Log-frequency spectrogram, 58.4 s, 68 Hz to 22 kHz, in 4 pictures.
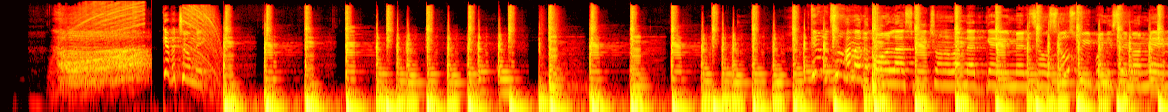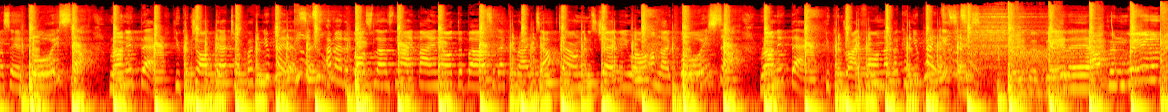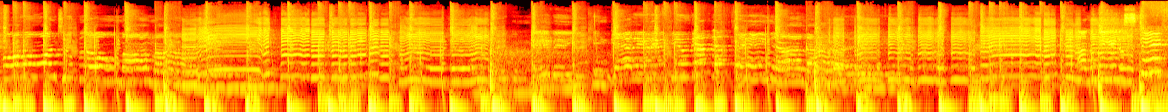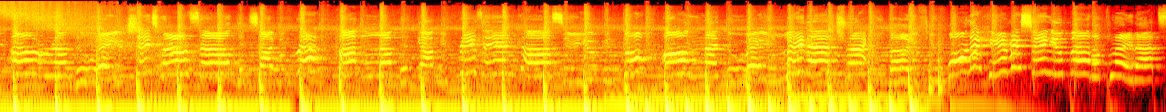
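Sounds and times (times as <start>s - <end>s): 
drums: 2.8s - 56.8s
person singing: 10.2s - 32.8s, 35.4s - 40.6s, 42.5s - 57.7s
saxophone: 31.2s - 37.6s, 39.4s - 55.6s.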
